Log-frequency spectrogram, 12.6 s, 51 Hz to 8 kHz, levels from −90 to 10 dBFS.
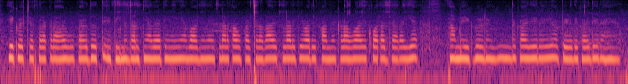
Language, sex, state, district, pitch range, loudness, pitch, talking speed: Hindi, female, Bihar, Jahanabad, 235-240 Hz, -20 LUFS, 235 Hz, 230 wpm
